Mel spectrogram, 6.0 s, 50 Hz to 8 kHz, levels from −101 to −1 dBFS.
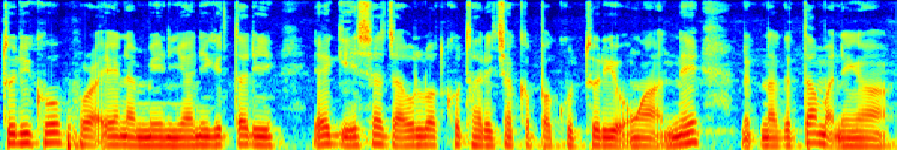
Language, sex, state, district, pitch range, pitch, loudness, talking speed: Garo, male, Meghalaya, North Garo Hills, 110-130 Hz, 115 Hz, -16 LUFS, 140 wpm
